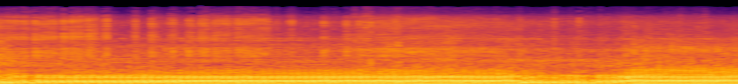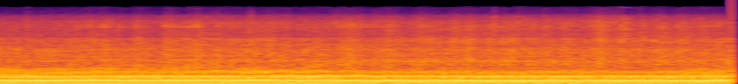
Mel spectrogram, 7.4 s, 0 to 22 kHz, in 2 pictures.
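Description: BSE 250 enduro motorcycle's single-cylinder engine running under throttle on a snowy forest trail. It eases off briefly about three seconds in, then picks up again and runs steadily.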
